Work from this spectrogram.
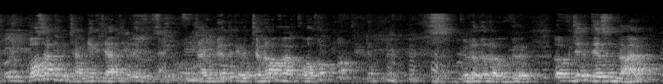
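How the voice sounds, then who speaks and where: A man with a Gyeongsang accent, a monk, gives an expressive, slightly fast dharma lecture in a voice on the high side, with a crowd audible in the background. He keeps asking listeners questions and checking with "geujyo?" The temple lecture hall recording is echoey and distant.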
